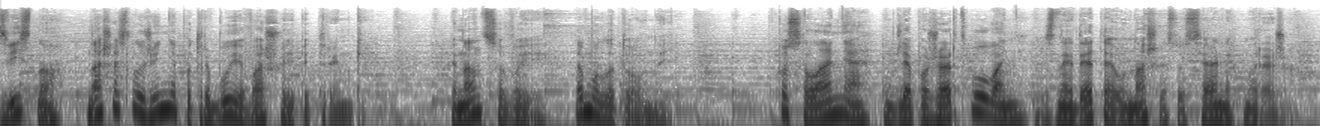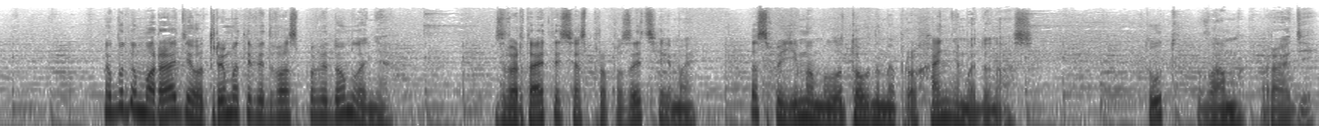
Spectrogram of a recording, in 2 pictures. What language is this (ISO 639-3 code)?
ukr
